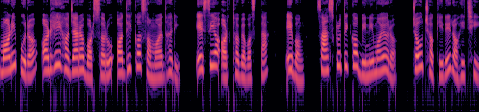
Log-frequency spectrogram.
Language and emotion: Odia, neutral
